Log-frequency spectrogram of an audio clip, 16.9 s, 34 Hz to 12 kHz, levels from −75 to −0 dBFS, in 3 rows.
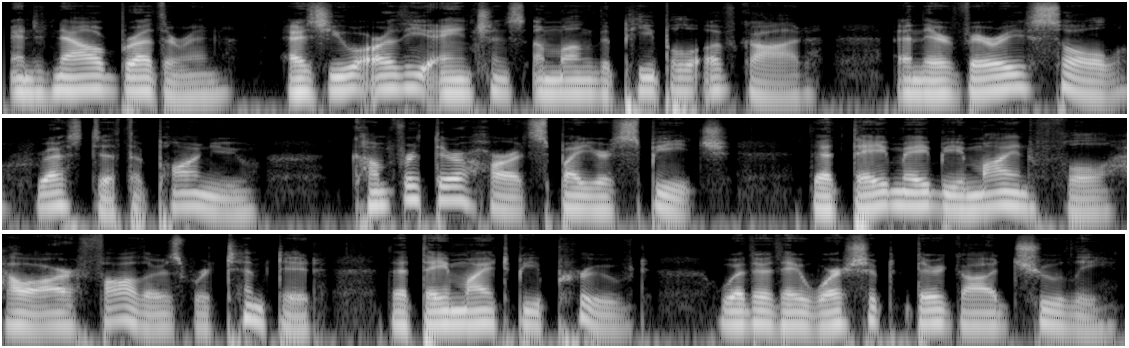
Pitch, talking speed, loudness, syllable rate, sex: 105 Hz, 165 wpm, -19 LUFS, 4.4 syllables/s, male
